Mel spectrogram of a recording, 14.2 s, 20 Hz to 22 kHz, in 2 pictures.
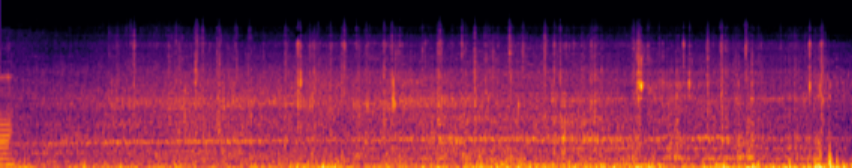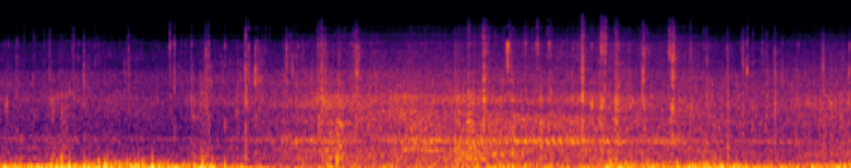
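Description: Pulse 10 Dual Pro electric scooter, both 1200 W motors driving, climbing a hill at full power. A steady motor whine sits over heavy wind rumble on the microphone and tyre noise, with scattered clicks and rattles from the deck over bumps.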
